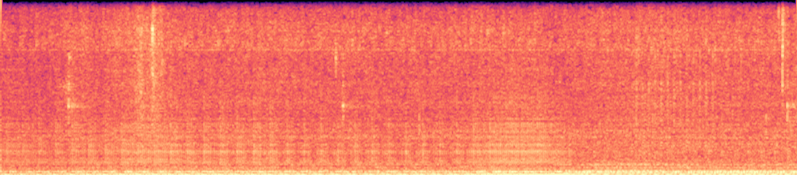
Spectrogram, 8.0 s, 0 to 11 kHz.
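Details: 2003 Chevy Silverado 3500 dually dump truck, 6.0L gas Vortec V8, 40k miles: deep idle with an uneven, stumbling lope, about three dips a second. Misfire counts rise on cylinders 1 and 8, though that doesn't mean both misfire.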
